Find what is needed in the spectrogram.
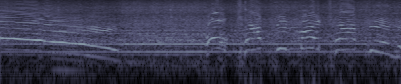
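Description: Arena goal horn sounding a long steady note that falls in pitch and dies away about a second in, marking a home-team goal. A crowd is cheering and whooping throughout.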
